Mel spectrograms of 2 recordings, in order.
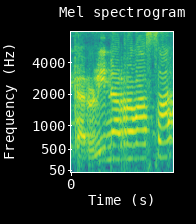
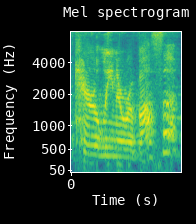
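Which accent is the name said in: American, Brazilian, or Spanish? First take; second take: Spanish; American. First: The name is said with a Spanish accent. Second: The name is said with an American accent. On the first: The role is a Spanish character. "if she's Spanish" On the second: The role is an American character. "if it's supposed to be kind of a an American character"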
